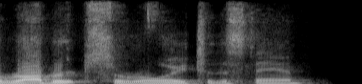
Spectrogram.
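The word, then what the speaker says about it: Sirois: My name is Robert Soy. My last name is spelled S I R O I S.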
